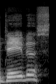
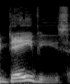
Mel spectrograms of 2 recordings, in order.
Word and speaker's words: Davis: Notice I pronounced his last name properly. Yeah, very good. I'm getting better. I'm growing. I used to call you Davies every time.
